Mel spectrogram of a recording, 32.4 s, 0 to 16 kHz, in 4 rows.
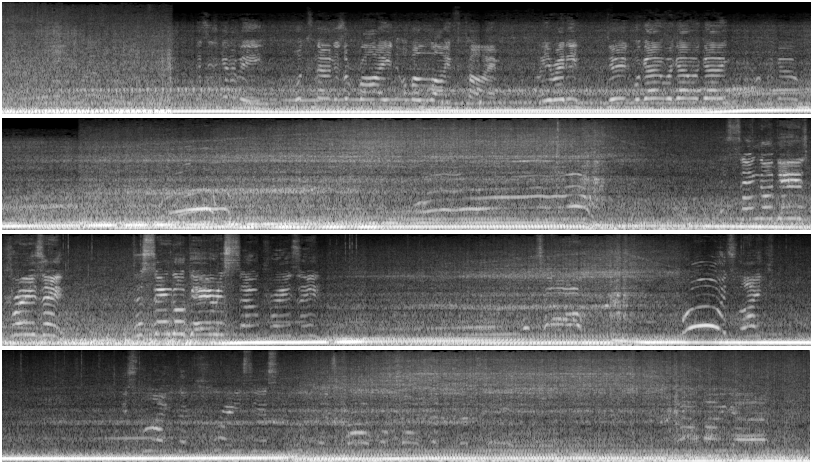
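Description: Koenigsegg Regera's twin-turbo V8 running low and steady, then revving up about seven seconds in and rising and falling in pitch in several smooth sweeps without gearshift steps as the single-gear car pulls up the hill and eases off. Voices can be heard behind it.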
